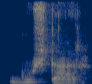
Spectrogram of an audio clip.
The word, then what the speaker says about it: gustar: De la même manière, gustar. On est dans le même cas de figure, c'est le R qui est tonique, et du coup le O d'avant se prononce OU. Gustar.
